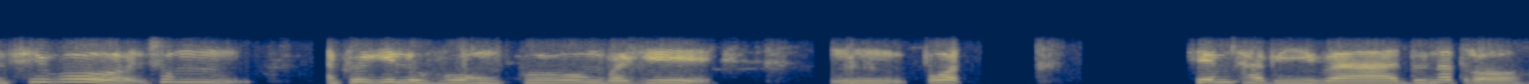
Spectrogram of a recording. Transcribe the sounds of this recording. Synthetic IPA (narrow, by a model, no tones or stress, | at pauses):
nsibusum | ajkʰojɡiluɦɔŋkʰoɦɔŋbaɡi | pɔt̚ | semsʰabibadunatɾɔ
